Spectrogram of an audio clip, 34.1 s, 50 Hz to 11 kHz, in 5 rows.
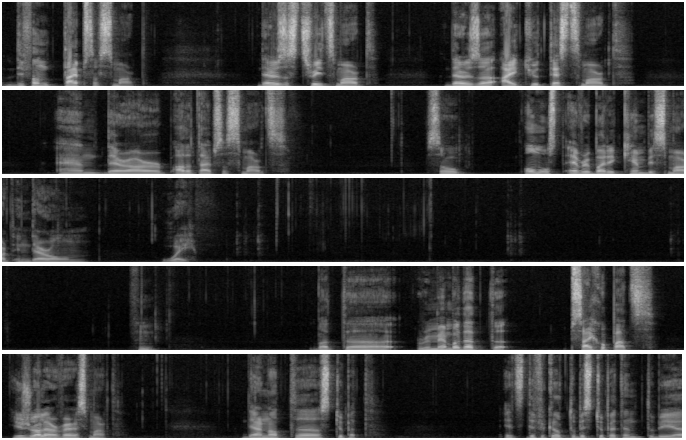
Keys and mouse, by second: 0.4 e, 1.8 s, 4.5 click, 5.8 e, 7.6 click, 8.5 g, 11.2 f, 14.0 e, 14.5-33.3 middle drag, 15.8 s, 18.5 e, 20.2 s, 21.8 e, 24.6 e, 26.5 s, 30.5 f.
